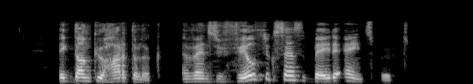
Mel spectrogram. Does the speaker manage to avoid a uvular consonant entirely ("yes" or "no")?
yes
